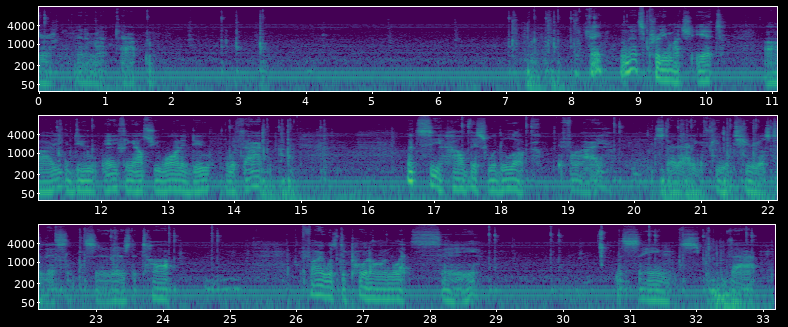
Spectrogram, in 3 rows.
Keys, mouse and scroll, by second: 1.0 scroll up 2, 1.6 middle click, 3.1 scroll down 2, 3.4 middle click, 7.4 shift+middle click, 8.3 click, 8.9-9.2 scroll down 2, 9.2 middle click, 11.6-11.9 scroll up 3, 11.9 middle click, 14.2 scroll down 1, 14.5 shift+middle click, 14.9 middle click, 17.4 click, 19.8 click, 20.2 scroll up 2, 20.5 shift+middle click, 20.9 middle click, 21.5 shift+middle click, 21.9 middle click, 22.4 click, 22.9 middle click, 24.1 click, 24.8 click, 26.1 middle click, 28.9 click, 29.8 click, 31.8 middle click, 32.4 alt+a, 32.8 click.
